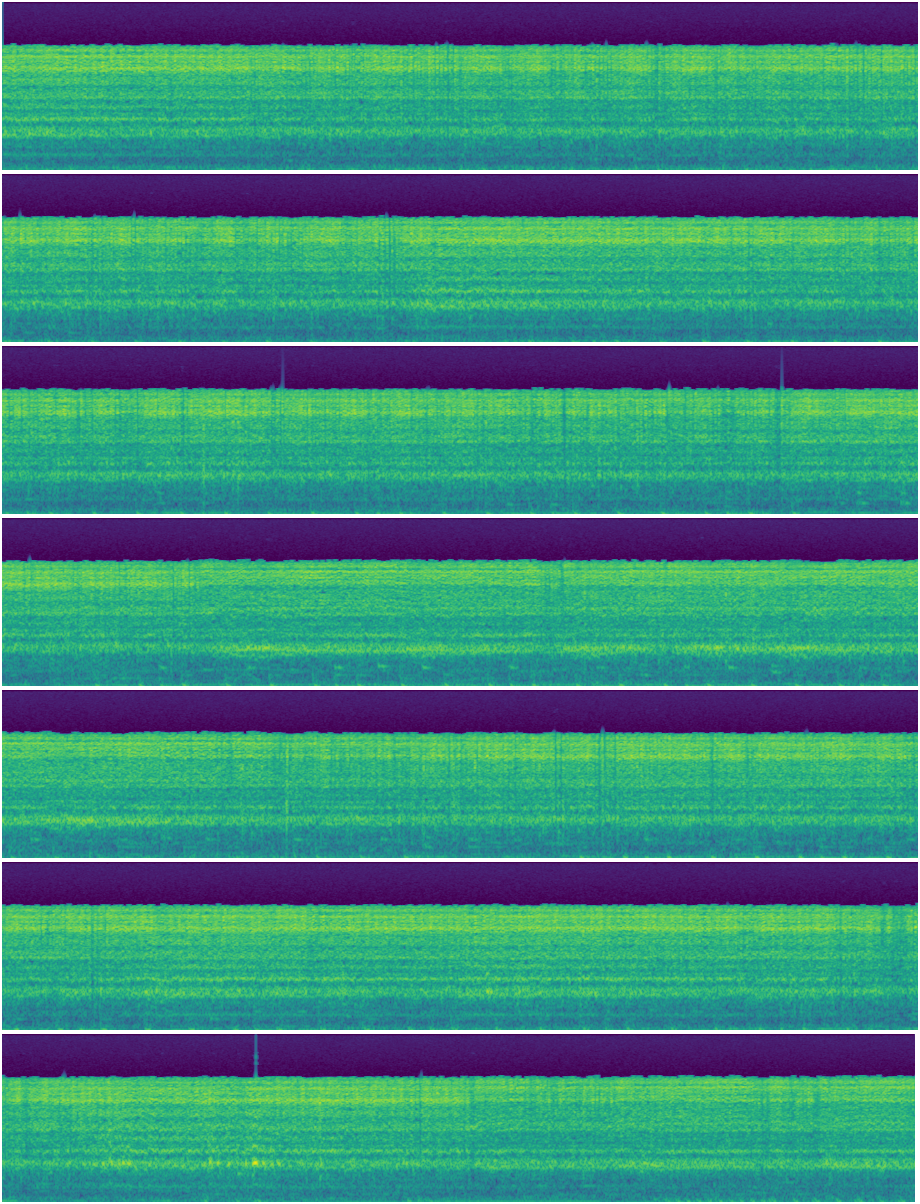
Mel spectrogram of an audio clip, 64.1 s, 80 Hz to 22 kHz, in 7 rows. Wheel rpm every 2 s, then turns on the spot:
120, 120, 110, 120, 110, 120, 110, 110, 110, 120, 110, 120, 120, 120, 110, 110, 110, 110, 110, 110, 110, 110, 110, 110, 110, 110, 110, 120, 120, 120, 110, 120.
none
